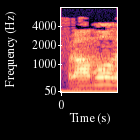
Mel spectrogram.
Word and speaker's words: Rama: In Hindi, it's Krishna, Rama, Rama, but in Bengali, they pronounce long A, Ra, and then the shorter is the Ma, Ramo. That's why you hear the word Hare Krishna, Hare Krishna, Hare Ramo. So that's the Bengali is O at the end, if it's a short A.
